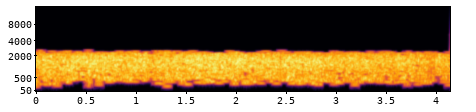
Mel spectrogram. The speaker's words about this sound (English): You open the door and the neighbors applaud. It's really tough. All the houses on radio programs have built-in applause, I've noticed.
